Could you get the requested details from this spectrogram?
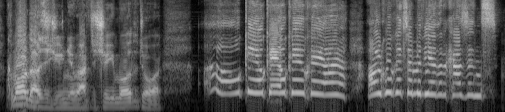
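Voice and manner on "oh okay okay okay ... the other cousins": put-on very high, quick little-kid voice; high-pitched cousin greeting everyone; squeaky cousin voice. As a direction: chirp it like a hyper toy character.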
